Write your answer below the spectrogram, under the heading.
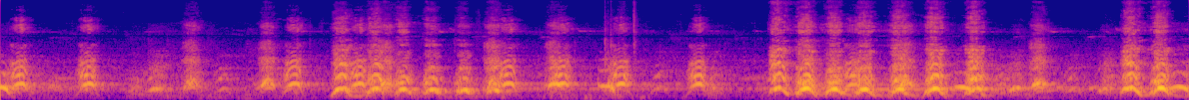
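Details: Several dogs barking in an animal shelter, a dense chorus of overlapping sharp barks and yips in irregular bursts, loudest and most crowded in the second half.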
